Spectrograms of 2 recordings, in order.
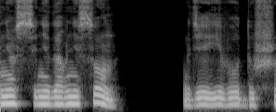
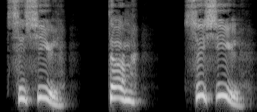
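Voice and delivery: panicked cry; 10 semitones higher, 6 dB louder, much slower than usual. Acted. Panicked boy crying name.

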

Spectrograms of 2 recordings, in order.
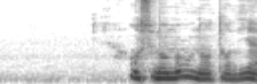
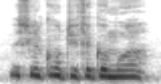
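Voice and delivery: high, loud retort; shouting back; 10 semitones higher, 6 dB louder than usual. A narrator's reading. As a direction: call back forcefully over the water. Raoul shouts back while swimming.

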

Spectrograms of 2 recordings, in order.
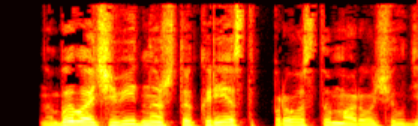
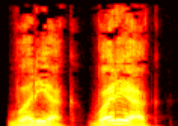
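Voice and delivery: loud, high calls, second stronger; urgent calling; 6 semitones higher, 9 dB louder than usual. A narrator's reading. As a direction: call him insistently, rising in force. (настойчивый громкий оклик)

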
